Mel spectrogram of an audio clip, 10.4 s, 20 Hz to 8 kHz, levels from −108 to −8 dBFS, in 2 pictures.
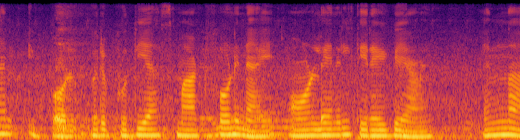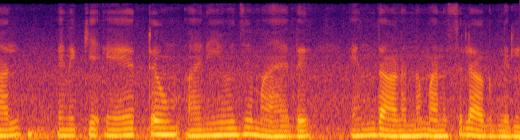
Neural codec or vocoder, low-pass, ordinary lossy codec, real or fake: none; 7.2 kHz; none; real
